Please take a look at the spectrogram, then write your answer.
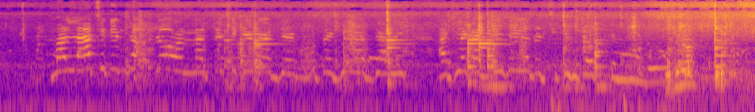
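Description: Onions frying and being stirred in a pan make a steady sizzle with scraping, heard under continuous talk with a voice nearby.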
